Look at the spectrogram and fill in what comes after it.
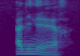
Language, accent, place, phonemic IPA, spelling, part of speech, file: French, France, Lyon, /a.li.ne.ɛʁ/, alinéaire, adjective, LL-Q150 (fra)-alinéaire.wav
- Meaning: paragraphic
